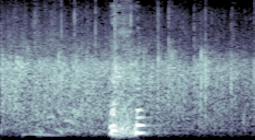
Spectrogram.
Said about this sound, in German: Du kriegst ja viel mehr Applaus als ich.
